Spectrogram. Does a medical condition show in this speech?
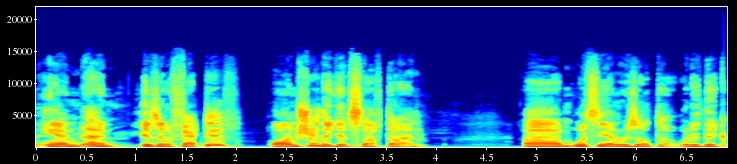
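No.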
